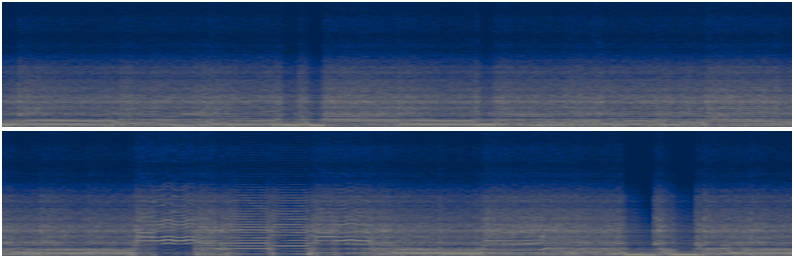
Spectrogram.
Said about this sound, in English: It's sort of buzzy and warm, and that's pretty much the amp distortion on its own.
